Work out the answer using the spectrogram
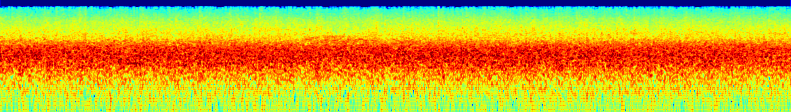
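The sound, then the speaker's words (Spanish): Audience applause fills the whole stretch with dense, steady, loud clapping at an even level, with no voices over it. “Aplausos, aplausos.”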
